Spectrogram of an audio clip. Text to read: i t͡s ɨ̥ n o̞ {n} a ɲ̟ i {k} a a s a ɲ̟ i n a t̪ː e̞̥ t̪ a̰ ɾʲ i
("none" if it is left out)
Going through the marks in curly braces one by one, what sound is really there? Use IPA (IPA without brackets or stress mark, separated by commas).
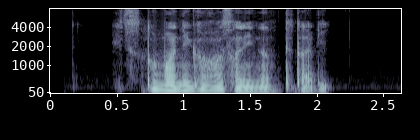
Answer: m, ɡ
